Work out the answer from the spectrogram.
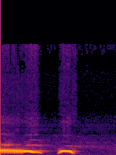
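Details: Spotted dove, a decoy bird used to lure wild doves, calling the flock in the morning: a long, low, mellow coo that slides gently downward, then a short arched coo after a brief pause; otherwise quiet.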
